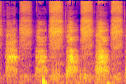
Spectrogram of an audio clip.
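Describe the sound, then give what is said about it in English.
Many sharp, forceful breaths in a fast, steady rhythm, part of an energizing breathing exercise that focuses on the inhale. Each breath is a short, rushing burst of air, evenly spaced and fairly loud. “What do we do? We focus on inhale.”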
